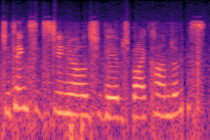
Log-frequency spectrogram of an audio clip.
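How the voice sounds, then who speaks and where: A woman briskly putting direct questions to passers-by in an old street interview. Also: sits high, fairly even intonation, heavy background noise. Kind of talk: vox-pop street interview. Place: outdoors on a city street. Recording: old archive TV clip, busy street.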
